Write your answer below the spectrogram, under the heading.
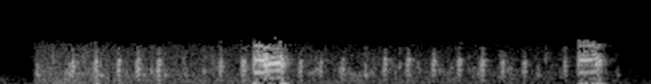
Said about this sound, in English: I hear a hen.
